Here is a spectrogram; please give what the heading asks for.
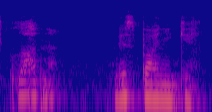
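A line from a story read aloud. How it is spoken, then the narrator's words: Hoarse voice. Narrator (Russian): сипло сказал Сеня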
